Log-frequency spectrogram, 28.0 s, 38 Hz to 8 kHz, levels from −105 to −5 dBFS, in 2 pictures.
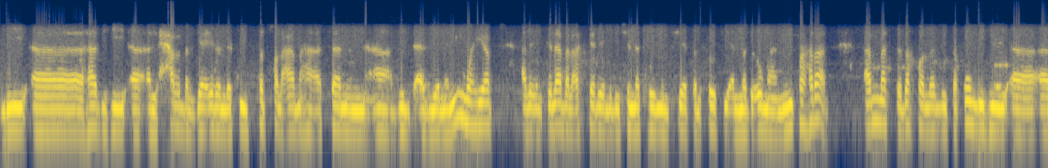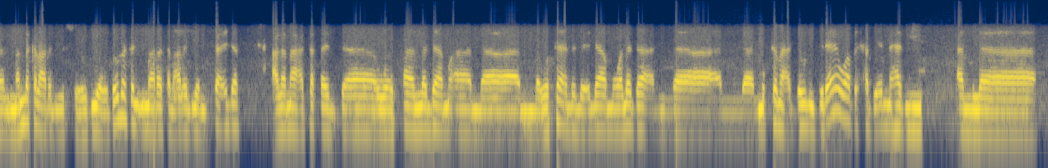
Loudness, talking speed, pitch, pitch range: -15 LUFS, 115 wpm, 130 Hz, 120-135 Hz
